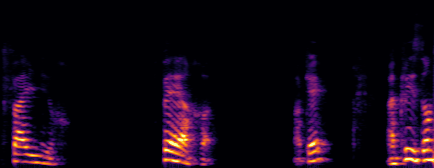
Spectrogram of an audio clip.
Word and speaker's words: faire: The E at the end of words is just there to make you pronounce the consonant that is before.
